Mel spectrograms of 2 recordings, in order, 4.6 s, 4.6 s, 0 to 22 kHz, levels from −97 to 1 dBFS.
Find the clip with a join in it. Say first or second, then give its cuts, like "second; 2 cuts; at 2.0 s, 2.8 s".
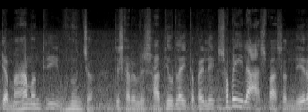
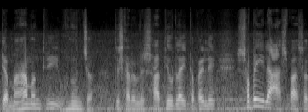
first; 1 cut; at 3.2 s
